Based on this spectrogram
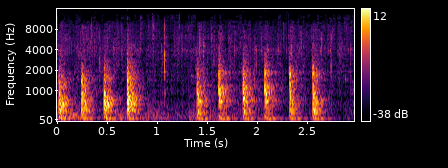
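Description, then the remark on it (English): Firm knocking on a wooden door, three quick raps followed by a brief pause and then a steadier run of about six more, fairly loud with no voices. “Penlocks, whoever knocks.”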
